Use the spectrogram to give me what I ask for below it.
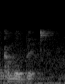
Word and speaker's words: Cumberbatch: It's Blumber Black Cumberbatch. – Yeah. Can't be Arch. – You can spell his name, you can say his name however you want. It's still Cumberbatch. Benedict Cumberbatch.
